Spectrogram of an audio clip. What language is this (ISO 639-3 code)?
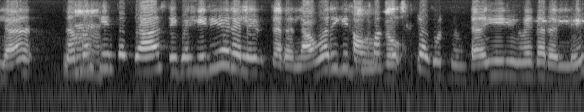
kan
